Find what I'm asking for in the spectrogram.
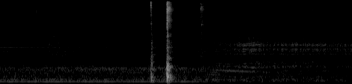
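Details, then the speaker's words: Vintage hard drive spin-down: faint fading whir, then two or three sharp clicks as the heads auto-park; bearings sound good and the drive seems to work, untested on a computer. "it's Auto parking all right I did not expect that either uh again bearings sound beautiful drive sounds like it's working"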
